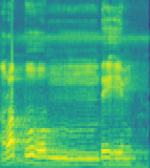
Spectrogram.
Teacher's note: میم ساکن کے بعد اگر با آ جائے تو اخفاء شفوی ہوگا، یعنی ہونٹوں کے ساتھ غنہ ادا ہوگا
